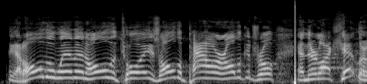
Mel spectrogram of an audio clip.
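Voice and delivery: pitched high, building list of grievances; mounting rant. Real, not acted. Ranting host building on all the spoils.

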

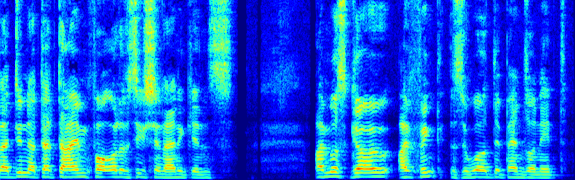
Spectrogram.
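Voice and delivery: put-on foreign accent, grandly insistent; formal, pressing in-character voice; urgent accented adventurer. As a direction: announce a pressing quest in a theatrical accent.

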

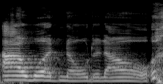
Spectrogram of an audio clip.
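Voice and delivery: slow, relishing echo; quoting the movie. Retold or imitated. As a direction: savour each word. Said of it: "entirely quotable scene".

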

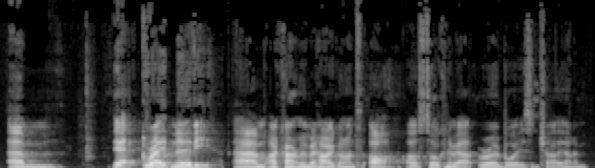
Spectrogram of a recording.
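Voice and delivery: normal talking voice

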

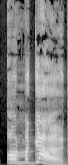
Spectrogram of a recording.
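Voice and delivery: put-on high-pitched, botched Portuguese accent; hammed-up mock Portuguese prince; bad Portuguese accent. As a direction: exclaim in a badly faked Portuguese accent. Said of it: "I don't know what accent Portuguese is".

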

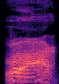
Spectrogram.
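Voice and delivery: rough throaty screech-roar; raspy owlbear roar. Shown as a demonstration. DM voicing the owlbear, raspy roar. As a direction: croak it like a sick owl. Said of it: "You sound like an owl with throat cancer".

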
